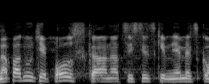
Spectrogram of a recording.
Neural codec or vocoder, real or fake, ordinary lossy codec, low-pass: codec, 44.1 kHz, 7.8 kbps, Pupu-Codec; fake; none; 7.2 kHz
